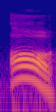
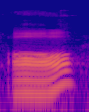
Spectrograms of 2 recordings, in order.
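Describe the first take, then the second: First: 어 short and higher; Korean 어. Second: Low, long 어; American-style a. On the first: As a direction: say 어 briskly the Korean way. (한국식으로 짧은 어) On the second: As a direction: stretch 어 low. (미국식으로 낮고 길게 끄는 어) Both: Shown as a demonstration. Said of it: "그런 말 없어요".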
